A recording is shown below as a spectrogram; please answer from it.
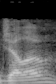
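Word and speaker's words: Jellÿ: by the band green jello spelled green jelly but the y has the two umlauts on top of it which makes it pronounced oh for the jello um we would like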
